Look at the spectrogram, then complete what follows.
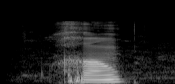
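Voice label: "heng2" Chinese, female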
